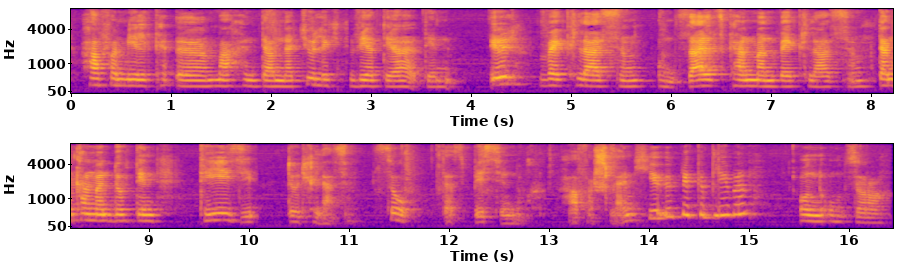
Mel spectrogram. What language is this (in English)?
German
